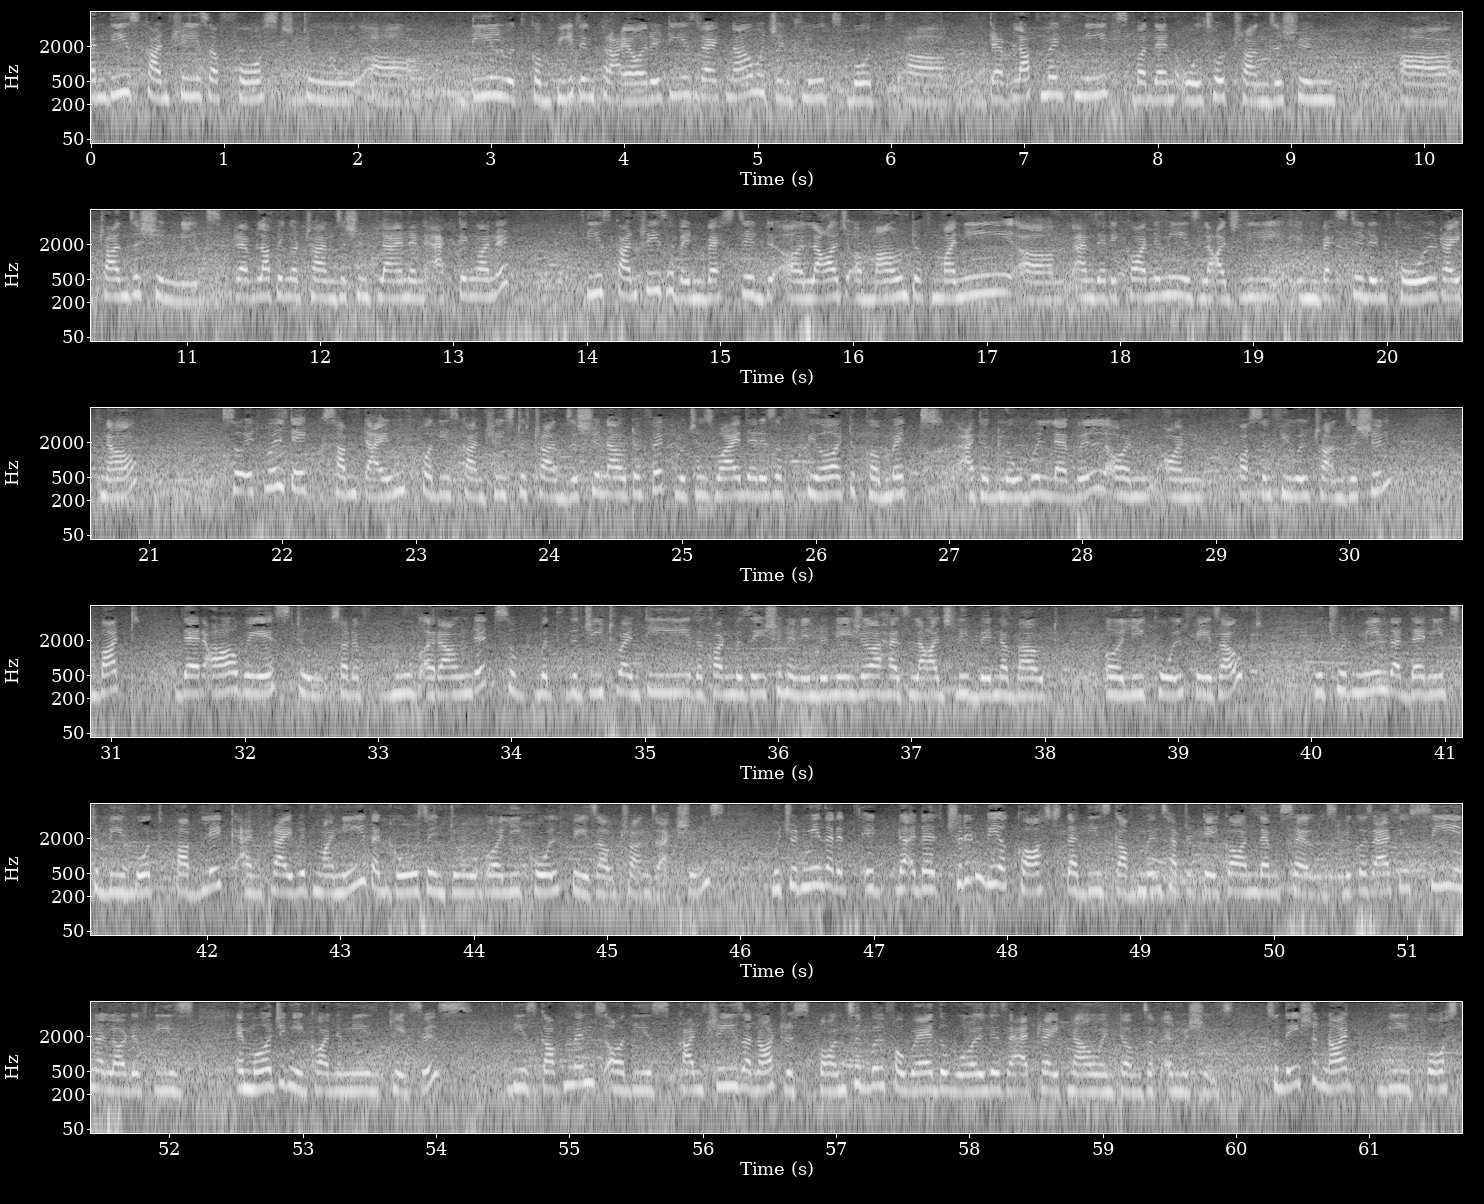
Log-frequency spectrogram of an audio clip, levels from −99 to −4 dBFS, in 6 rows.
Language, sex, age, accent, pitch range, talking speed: English, female, 20-39, Indian, 235-260 Hz, 185 wpm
